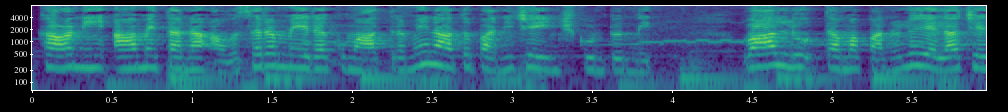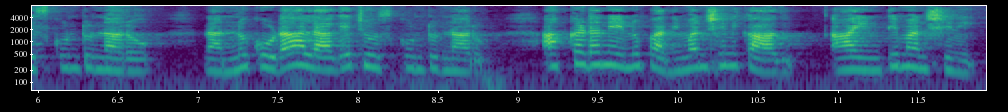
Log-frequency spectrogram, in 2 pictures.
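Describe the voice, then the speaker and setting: A woman's voice: medium pitch, moderate pace, bright, forceful tone, soft background music. A woman voicing a loyal, dignified housemaid in a bedtime story, respectful, earnest and firm. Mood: calm, frank. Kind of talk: acted dialogue in a moral bedtime story.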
